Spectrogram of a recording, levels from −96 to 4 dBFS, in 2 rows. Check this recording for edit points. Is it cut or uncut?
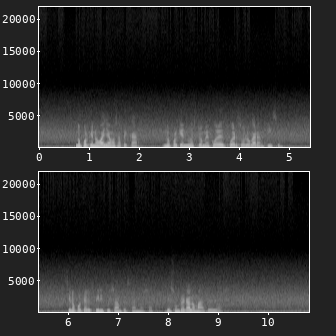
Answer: cut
